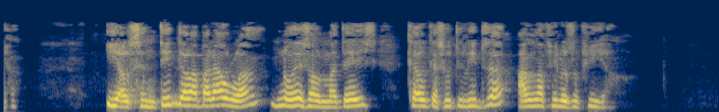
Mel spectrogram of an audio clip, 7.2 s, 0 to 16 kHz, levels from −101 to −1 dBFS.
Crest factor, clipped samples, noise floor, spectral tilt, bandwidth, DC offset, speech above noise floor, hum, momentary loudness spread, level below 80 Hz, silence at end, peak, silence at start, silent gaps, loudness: 14 dB; under 0.1%; -85 dBFS; -5 dB/octave; 7.6 kHz; under 0.1%; 71 dB; none; 8 LU; -58 dBFS; 1.15 s; -2 dBFS; 0.05 s; none; -14 LUFS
